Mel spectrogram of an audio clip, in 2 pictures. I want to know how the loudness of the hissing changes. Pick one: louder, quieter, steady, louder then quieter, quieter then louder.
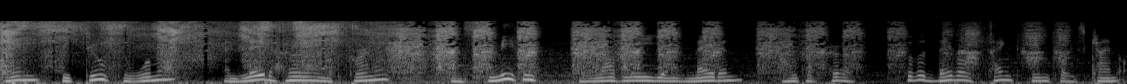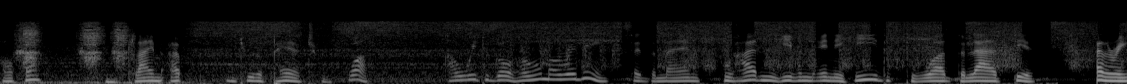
quieter.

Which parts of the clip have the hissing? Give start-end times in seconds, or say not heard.
0.0-22.5.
